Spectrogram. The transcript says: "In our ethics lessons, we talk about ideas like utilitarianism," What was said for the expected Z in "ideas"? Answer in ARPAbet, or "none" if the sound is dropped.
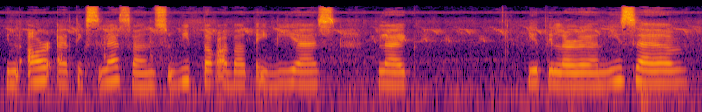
S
